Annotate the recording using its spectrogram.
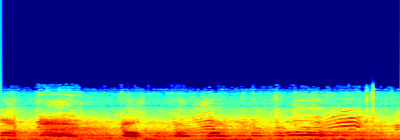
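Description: Players and spectators shouting as a football play is snapped and run, in several short yells over crowd noise, with a longer, rising-and-falling yell near the end.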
